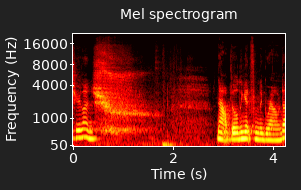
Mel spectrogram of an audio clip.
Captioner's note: exhaling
